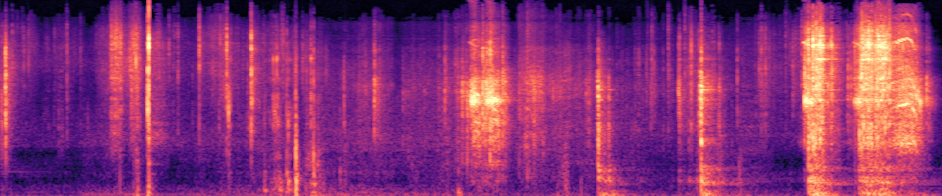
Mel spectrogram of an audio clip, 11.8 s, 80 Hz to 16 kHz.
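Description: Clicks and knocks as an impact socket is fitted and the tool handled, then, about ten seconds in, a Milwaukee M12 FUEL stubby 1/2-inch impact wrench (FHIWF12) hammering on a car wheel's lug nut for about a second and a half. There is a shorter burst of noise about six seconds in.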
